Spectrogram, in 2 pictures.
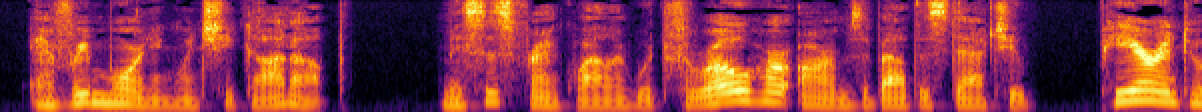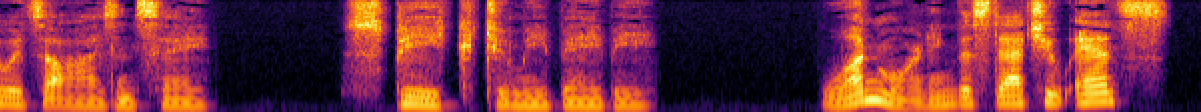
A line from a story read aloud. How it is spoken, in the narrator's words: He murmured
